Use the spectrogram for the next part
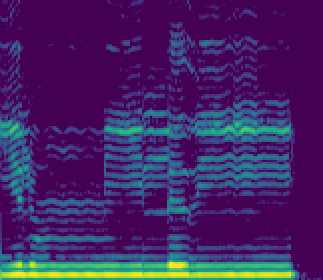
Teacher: لا الہ الا هو یحیی ویمیت فآمنوا باللہ ورسولہ النبی الامی الذی، یا ساکن سے پہلے زیر ہے نا، زیر کی طرح سے کھینچے پڑھیں گے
